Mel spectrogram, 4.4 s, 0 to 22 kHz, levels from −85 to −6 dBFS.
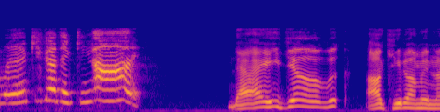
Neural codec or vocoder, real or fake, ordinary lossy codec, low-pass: codec, 16 kHz, 4 kbps, FunCodec, trained on LibriTTS, 50 frames a second; fake; none; none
